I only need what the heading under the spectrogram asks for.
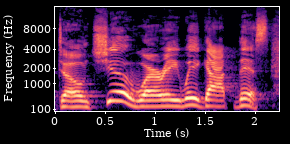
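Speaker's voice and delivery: loud, swaggering promise; cocky assurance. A narrator's reading. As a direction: brush off the doubt boldly. Cocky cats reassure the dog.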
